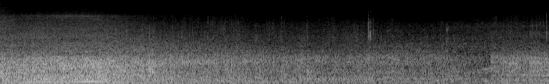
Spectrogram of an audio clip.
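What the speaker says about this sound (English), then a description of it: "Reversing to its stop in the yard, 1982 built Leyland Leopard with an Alexander body" A 1982 Leyland Leopard shuttle bus with Alexander bodywork reverses into a railway station yard at a vintage transport gathering, its diesel engine a steady broad rumble mixed with outdoor wind and traffic noise, fairly loud and continuous.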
